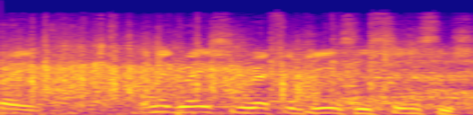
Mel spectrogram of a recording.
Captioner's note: some Applause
